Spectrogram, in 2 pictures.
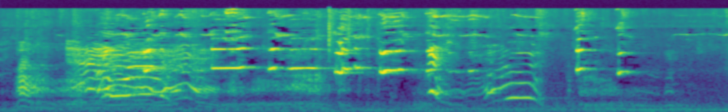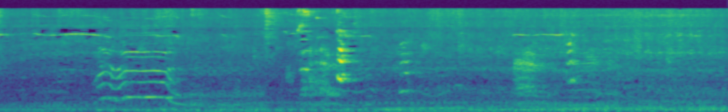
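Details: Playing puppies let out quick high yips and squeaky whimpers, several rising and falling, rapid at first and then thinning to scattered cries over a low steady background hum.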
